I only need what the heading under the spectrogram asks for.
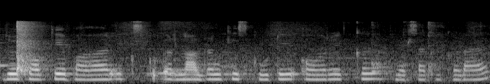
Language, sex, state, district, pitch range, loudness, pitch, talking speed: Hindi, female, Punjab, Kapurthala, 225-245 Hz, -20 LUFS, 235 Hz, 170 wpm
